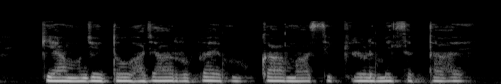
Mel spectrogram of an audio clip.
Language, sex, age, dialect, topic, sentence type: Hindi, male, 25-30, Awadhi Bundeli, banking, question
